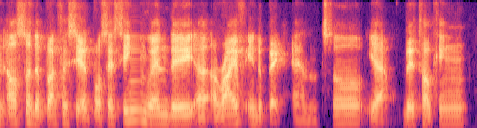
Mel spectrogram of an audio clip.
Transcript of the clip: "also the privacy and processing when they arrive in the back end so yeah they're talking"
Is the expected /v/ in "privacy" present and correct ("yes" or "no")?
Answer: no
